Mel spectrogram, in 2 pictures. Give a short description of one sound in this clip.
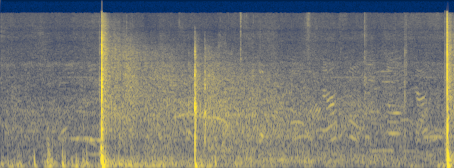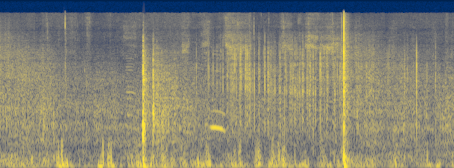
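Fireworks burst with loud, sharp booms in the distance.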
